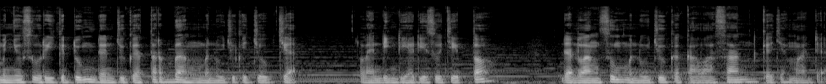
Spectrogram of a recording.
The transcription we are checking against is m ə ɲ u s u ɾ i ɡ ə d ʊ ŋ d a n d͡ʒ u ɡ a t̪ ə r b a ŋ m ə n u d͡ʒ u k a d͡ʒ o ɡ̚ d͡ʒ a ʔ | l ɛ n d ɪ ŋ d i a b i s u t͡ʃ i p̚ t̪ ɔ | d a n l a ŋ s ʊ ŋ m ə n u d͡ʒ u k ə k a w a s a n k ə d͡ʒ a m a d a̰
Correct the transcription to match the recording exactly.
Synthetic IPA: m ə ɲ u s u ɾ i ɡ ə d ʊ ŋ d a n d͡ʒ u ɡ a t̪ ə r b a ŋ m ə n u d͡ʒ u k ə d͡ʒ o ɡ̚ d͡ʒ a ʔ | l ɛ n d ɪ ŋ d i a d i s u t͡ʃ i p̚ t̪ ɔ | d a n l a ŋ s ʊ ŋ m ə n u d͡ʒ u k ə k a w a s a n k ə d͡ʒ a m a d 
